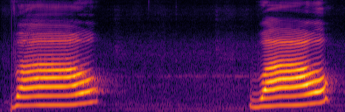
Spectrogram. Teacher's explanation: दोनों होठों की गोलाई से अदा करें · نون واو واو دونوں ہونٹوں کی گلائی سے ادا کریں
